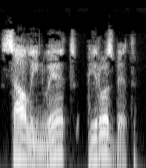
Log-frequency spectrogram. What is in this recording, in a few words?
new year, sorani; Kurdish (Sorani); ساڵی ﻧﻮێت ﭘﻴرۆز بێت; saly nwet piroz bet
